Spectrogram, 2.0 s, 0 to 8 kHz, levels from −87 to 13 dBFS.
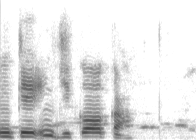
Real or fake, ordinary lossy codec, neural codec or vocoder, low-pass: real; Opus, 24 kbps; none; 7.2 kHz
